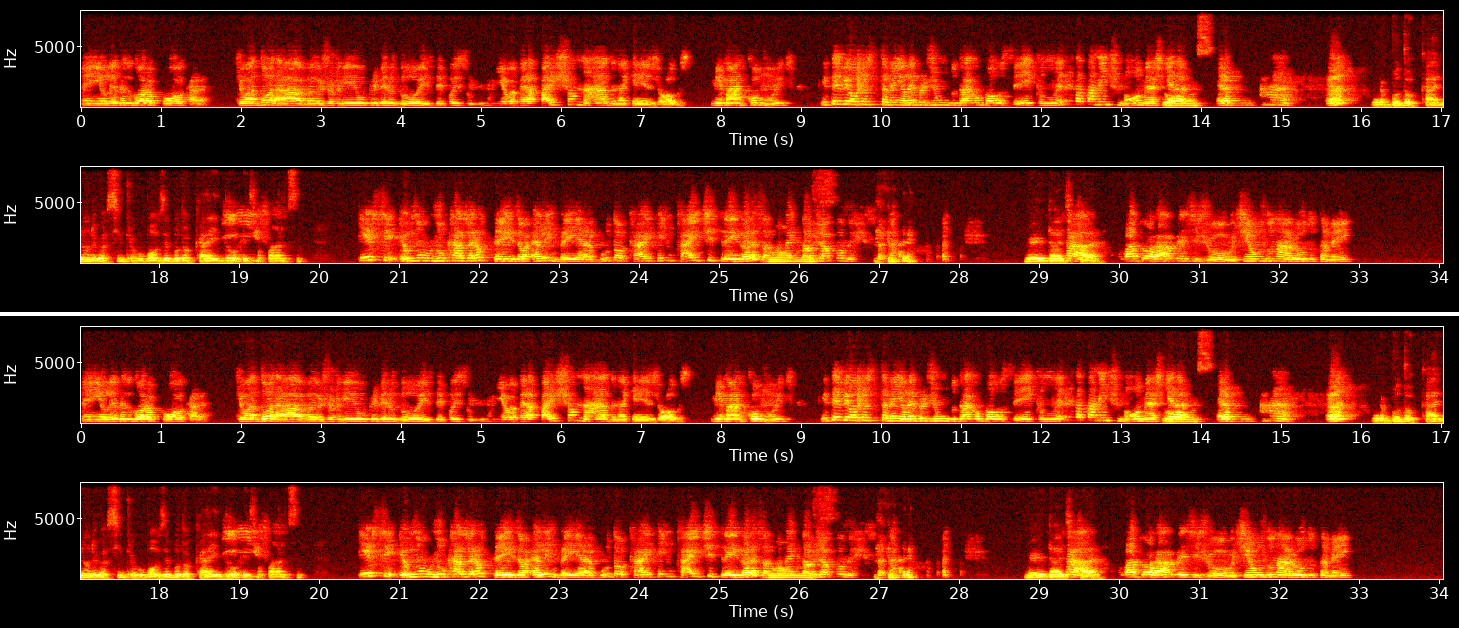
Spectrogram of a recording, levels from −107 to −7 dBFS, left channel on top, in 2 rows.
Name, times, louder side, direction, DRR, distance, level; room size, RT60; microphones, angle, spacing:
voice 1, 0.0-1.6 1.9-7.6 7.9-8.9 9.2-13.9 14.2-15.2 15.5-15.9 18.8-19.2 20.5-27.3 29.3-29.8 30.1-32.8, right 3 dB, 20° left, 1.8 m, -26 dB
voice 2, 13.5-14.0 16.1-19.7 25.6-26.2 26.9-27.4 28.8-29.7, left 1 dB, 40° left, 1.4 m, -24 dB
5.5 x 2.5 x 2.5 m
head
